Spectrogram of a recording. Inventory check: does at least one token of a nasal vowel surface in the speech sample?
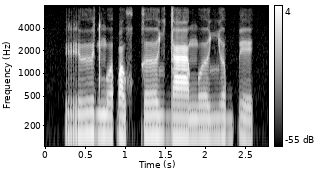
no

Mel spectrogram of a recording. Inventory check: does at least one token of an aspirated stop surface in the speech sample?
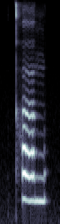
yes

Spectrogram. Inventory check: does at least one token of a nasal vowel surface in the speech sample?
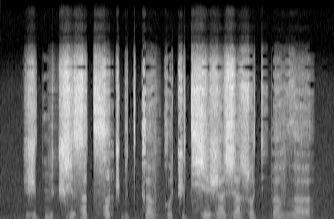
no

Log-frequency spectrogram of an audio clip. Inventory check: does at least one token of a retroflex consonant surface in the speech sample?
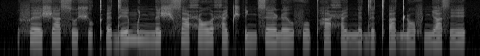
yes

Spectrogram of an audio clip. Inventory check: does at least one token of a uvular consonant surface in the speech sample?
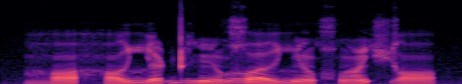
yes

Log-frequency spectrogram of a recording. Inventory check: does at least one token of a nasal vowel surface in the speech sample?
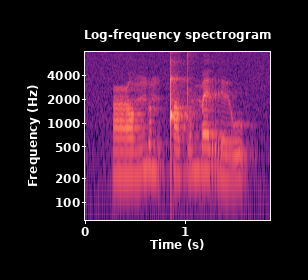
no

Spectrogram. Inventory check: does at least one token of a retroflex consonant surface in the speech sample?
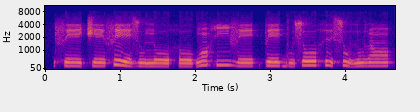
no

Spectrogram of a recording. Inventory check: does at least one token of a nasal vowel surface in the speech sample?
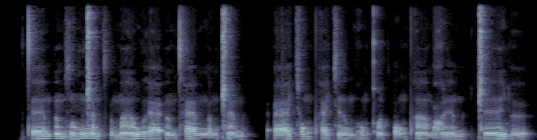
yes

